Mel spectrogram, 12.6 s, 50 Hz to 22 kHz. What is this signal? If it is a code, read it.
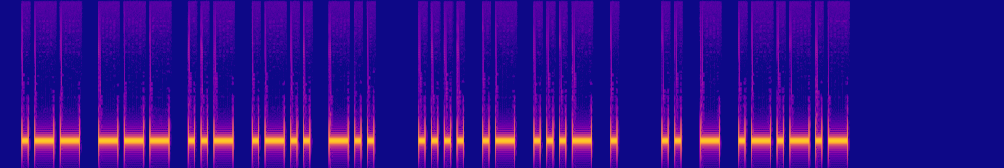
Morse code, heard as a keyed tone, about 15 wpm, 700 Hz. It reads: WOULD HAVE IT.
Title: Sentences from Top 1000 Words - Review Part 3 - 15wpm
